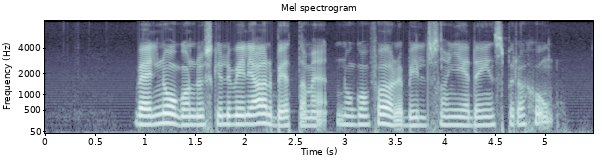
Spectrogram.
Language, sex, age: Swedish, female, 24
